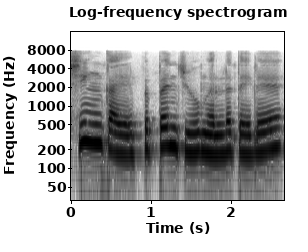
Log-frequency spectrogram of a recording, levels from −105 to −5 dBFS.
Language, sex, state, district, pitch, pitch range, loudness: Wancho, female, Arunachal Pradesh, Longding, 190 Hz, 180-225 Hz, -11 LUFS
